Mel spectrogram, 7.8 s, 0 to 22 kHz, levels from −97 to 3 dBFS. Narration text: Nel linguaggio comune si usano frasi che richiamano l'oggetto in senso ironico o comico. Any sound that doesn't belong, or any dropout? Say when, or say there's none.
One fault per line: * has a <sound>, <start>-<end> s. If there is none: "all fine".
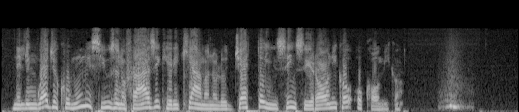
* has a whoosh, 6.6-7.1 s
